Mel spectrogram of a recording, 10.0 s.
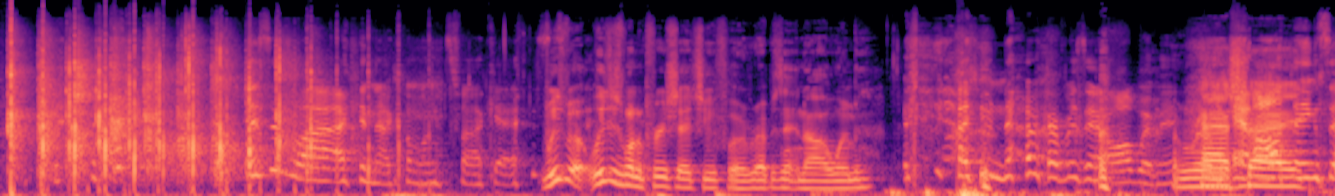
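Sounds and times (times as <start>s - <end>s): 
audience applause: 0.0s - 2.8s
laughter: 0.4s - 1.3s, 6.8s - 9.3s
speech: 2.2s - 10.0s.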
